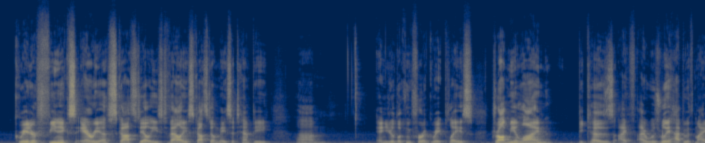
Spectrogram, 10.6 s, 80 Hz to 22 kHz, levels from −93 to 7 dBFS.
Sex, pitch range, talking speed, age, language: male, 85-115 Hz, 165 wpm, 30-49, English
